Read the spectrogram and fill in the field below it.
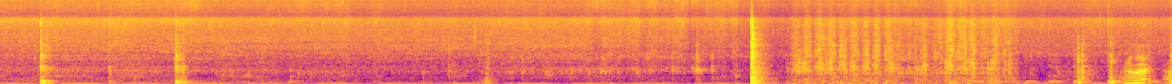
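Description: Leeks sautéing in a pan with carrots for a fondue, a soft steady sizzle with occasional sharp utensil knocks, then a busier stretch of stirring and scraping that grows louder toward the end.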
